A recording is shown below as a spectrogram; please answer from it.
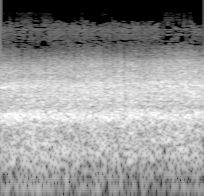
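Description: Large stadium crowd cheering steadily as the ball is kicked off.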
